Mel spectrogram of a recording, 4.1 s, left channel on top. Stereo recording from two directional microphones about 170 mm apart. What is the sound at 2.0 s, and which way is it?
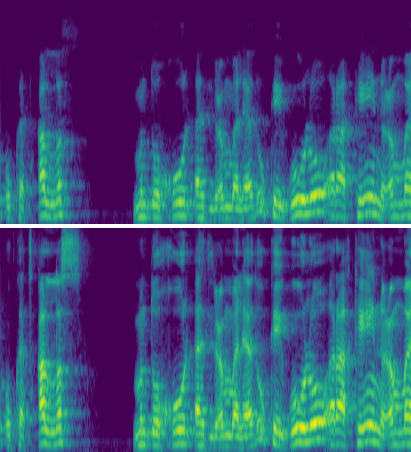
Speech, centre (ahead or behind).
